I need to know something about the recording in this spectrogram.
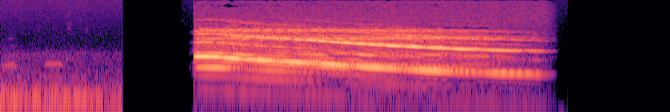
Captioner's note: bankruptcy sound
